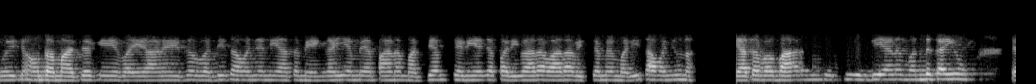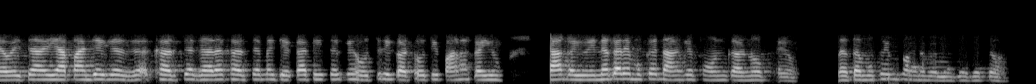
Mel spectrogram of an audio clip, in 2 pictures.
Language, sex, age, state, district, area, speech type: Sindhi, female, 45-60, Gujarat, Surat, urban, conversation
